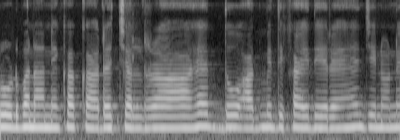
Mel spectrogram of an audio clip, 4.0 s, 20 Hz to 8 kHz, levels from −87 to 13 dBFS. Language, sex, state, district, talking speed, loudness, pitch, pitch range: Hindi, female, Himachal Pradesh, Shimla, 210 wpm, -13 LUFS, 210 Hz, 205-215 Hz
